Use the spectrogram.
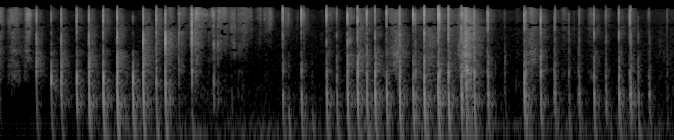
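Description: A small brown plastic squeeze tube of hand cream, hollow and apparently filled, is tapped with short nails and fingertips while being turned in the hands. A rapid, uneven stream of short, dry taps mixes hollow plastic knocks with bright nail clicks, each dying away almost instantly. The taps thin out briefly near the middle before picking up again.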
